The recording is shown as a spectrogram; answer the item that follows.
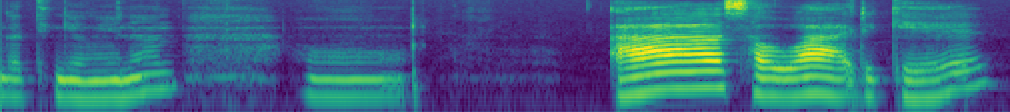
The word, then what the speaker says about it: āsava: 그래서 실제로는 아, 서, 워 이렇게 할 때는 그 오리지널 발음대로 하자면은 앞에 것은 아로 발음을 하고요. SA 같은 경우에는 서로 주로 발음이 됩니다.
